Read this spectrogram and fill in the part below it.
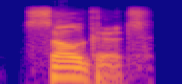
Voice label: "sulcate", British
